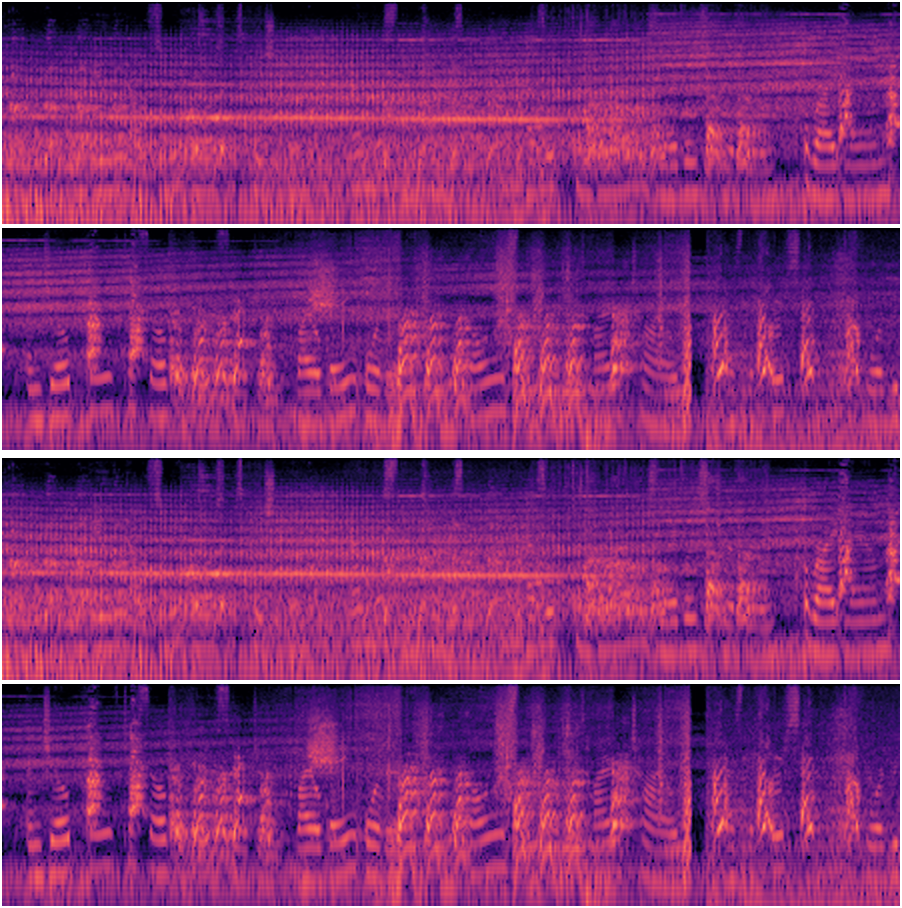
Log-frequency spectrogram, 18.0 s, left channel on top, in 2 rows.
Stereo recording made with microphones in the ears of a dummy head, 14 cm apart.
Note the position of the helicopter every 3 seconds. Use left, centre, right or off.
right, centre, left, left, left, left.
